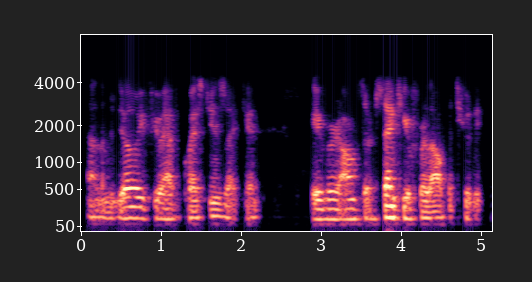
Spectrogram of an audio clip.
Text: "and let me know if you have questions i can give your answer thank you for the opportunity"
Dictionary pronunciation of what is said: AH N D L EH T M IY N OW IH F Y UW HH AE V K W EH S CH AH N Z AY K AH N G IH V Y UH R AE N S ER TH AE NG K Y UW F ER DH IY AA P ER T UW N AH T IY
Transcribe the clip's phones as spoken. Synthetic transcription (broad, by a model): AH L EH T M IY N OW IH F Y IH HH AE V K W EH S CH AH N Z AY K AH N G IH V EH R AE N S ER TH AE NG K Y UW F ER DH IY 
